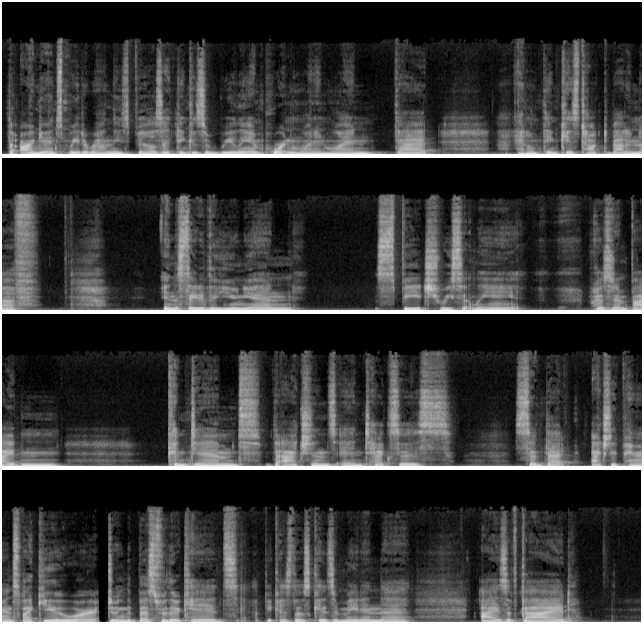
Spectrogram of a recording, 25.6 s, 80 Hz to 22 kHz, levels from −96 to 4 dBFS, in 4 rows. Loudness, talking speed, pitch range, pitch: -20 LUFS, 145 wpm, 95-115 Hz, 100 Hz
